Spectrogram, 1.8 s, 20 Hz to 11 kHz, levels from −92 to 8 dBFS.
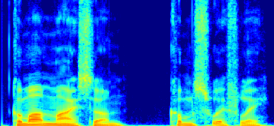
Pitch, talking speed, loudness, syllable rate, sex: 105 Hz, 195 wpm, -18 LUFS, 5.1 syllables/s, male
